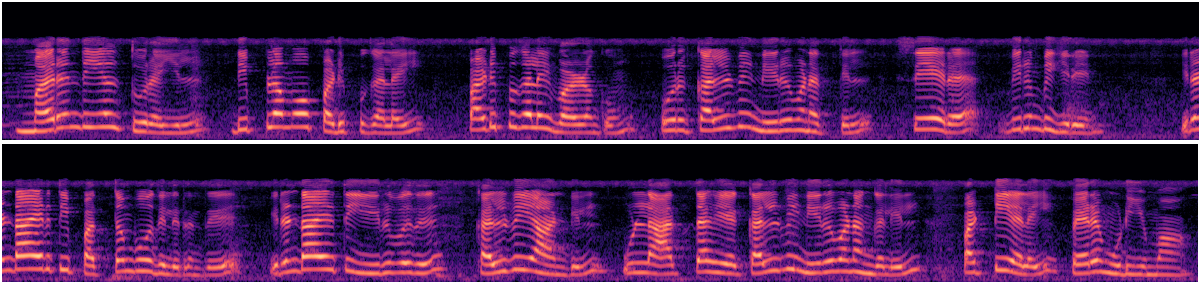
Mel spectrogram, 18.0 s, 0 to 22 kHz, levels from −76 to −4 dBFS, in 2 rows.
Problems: none marked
